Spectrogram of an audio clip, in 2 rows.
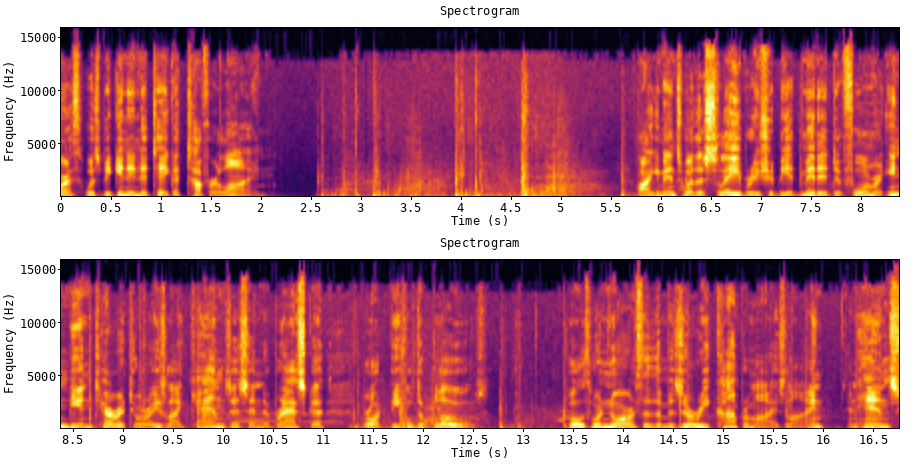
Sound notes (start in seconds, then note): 2.6 guns bang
